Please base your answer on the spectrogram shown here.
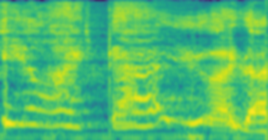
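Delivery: high, strained mock yell at the crowd; retold taunting scream. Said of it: "screaming at them".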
